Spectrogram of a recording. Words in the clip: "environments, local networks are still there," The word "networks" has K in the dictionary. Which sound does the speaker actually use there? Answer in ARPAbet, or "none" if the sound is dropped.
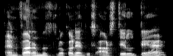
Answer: none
